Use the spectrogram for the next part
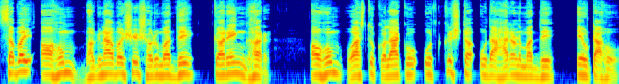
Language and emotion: Nepali, neutral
